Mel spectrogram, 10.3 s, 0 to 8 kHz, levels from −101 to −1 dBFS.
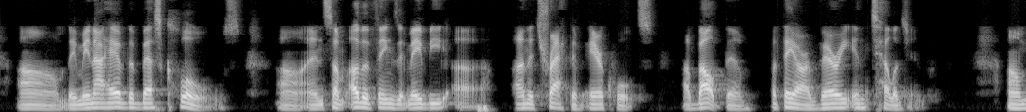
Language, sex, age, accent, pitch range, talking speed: English, male, 30-49, American, 110-150 Hz, 165 wpm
